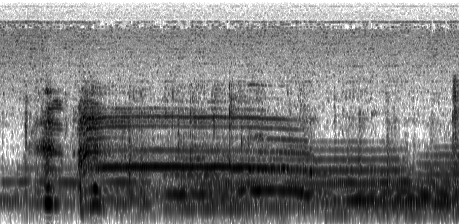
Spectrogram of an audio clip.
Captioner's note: man yells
